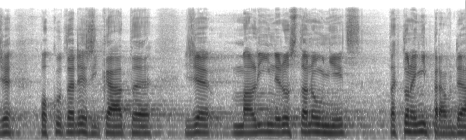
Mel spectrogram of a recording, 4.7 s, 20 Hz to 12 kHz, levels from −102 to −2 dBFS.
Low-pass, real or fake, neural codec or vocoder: 9.9 kHz; real; none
